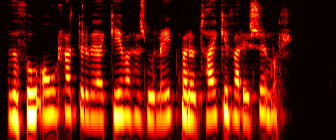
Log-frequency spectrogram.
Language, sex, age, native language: Icelandic, female, 20-29, Icelandic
